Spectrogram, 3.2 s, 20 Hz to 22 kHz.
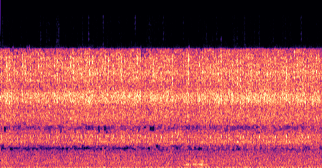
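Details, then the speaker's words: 2015 Z, 281 miles after twin turbo replacement, rod bearings and a lifter refurbish: a smooth, healthy idle heard inside the car and up front, with hardly any lifter tick. The Borla exhaust drone is louder than the engine. "so this is what it sounds like from the inside let's listen up front here that's a good sounding Z hardly any hardly any lifter tick hear the exhaust even from the front more than you do the actual engine"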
